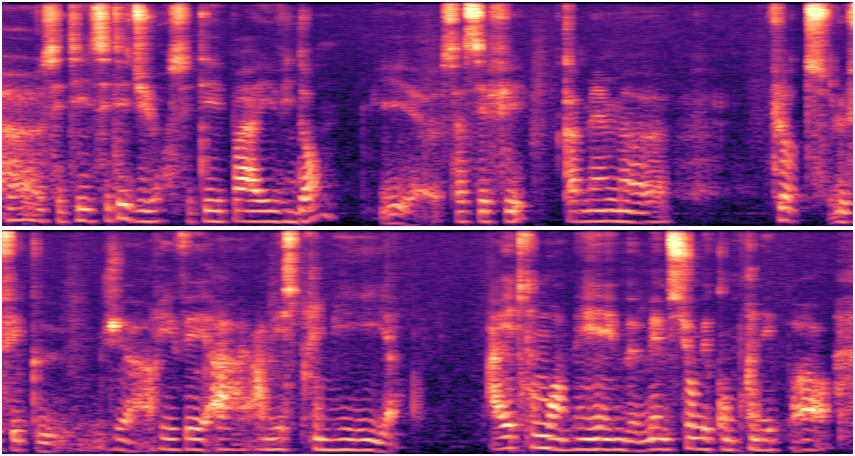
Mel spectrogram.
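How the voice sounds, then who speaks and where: A woman with a very deep, low pitch speaks very slowly in a monotone, flat way, leaving long, frequent pauses. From Congo, then Flanders, Belgium. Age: 30s. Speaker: content creator. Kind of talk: personal testimony. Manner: halting, many fillers.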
